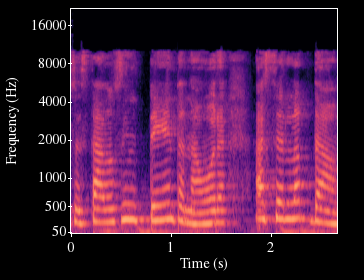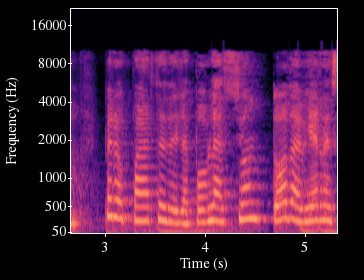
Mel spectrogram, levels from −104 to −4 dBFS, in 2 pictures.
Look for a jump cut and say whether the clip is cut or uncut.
uncut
